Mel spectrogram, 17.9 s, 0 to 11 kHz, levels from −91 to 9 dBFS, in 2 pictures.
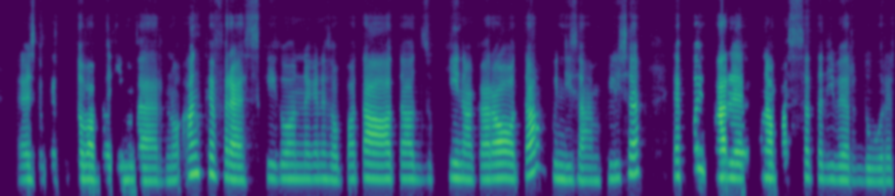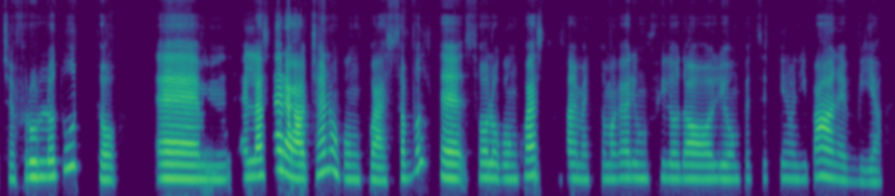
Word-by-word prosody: e 195 0 -5
soprattutto 200 +2 -9
vabbè 190 -1 -1
d'inverno, 180 0 -6
anche 265 +1 +1
freschi 200 -1 -1
con, 200 0 -5
che 200 0 -7
ne 200 0 -8
so, 185 -2 -7
patata, 200 0 +1
zucchina, 200 +1 -6
carota, 205 - +2
quindi 200 -3 -7
semplice, 205 +9 -4 0.2
e 235 0 -4
poi 350 -2 -2
fare 215 -2 +5
una 215 -1 +2
passata 210 +1 -8
di 195 - -11
verdure, 175 -2 -8
cioè 200 +4 -12
frullo 230 +2 +2
tutto, 240 - -4 0.3
ehm, 200 -1 +6
e 220 - -5
la 240 +2 +5
sera 255 -9 +8
ceno 295 +6 0
con 195 -2 -7
questo. 185 +1 -2
A - - -5
volte 215 - +1
solo 215 -1 -3
con 200 0 -6
questo, 240 +2 +1
sai, 210 0 -4
metto 195 +1 -12
magari 210 +1 -5
un 205 0 -7
filo 205 0 -9
d'olio, 200 0 -1
un 195 - -10
pezzettino 205 0 -17
di 200 - -15
pane 225 -2 +3
e 185 - -11
via. 165 -1 -14
205 Hz, 165 wpm, -22 LUFS, 195-215 Hz, 0.3 s, sera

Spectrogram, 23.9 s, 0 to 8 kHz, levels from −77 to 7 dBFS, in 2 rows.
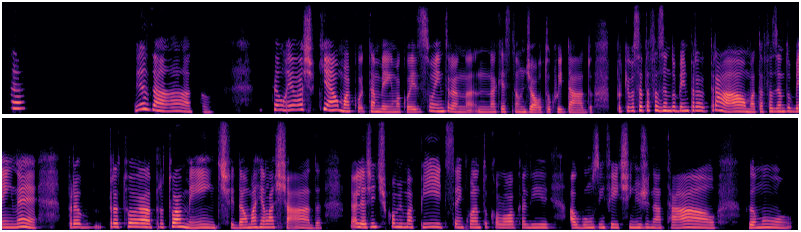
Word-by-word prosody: É. 430 0 +3 1.7
Exato. 250 - 0 0.9
Então, 330 -2 -2
eu 320 +2 -1
acho 340 -1 0
que 400 - +2
é 310 -2 +6
uma 245 -7 +2
co 230 - -6
também 200 -3 -1
uma 190 0 -5
coisa 185 -2 -3
isso 250 +5 -4
entra 230 -4 0
na 185 -1 -5
na 185 +1 -5
questão 185 -1 -5
de 185 -1 -2
autocuidado, 170 -1 -2 0.3
porque 240 +2 -6
você 260 +2 +1
está 285 +1 -3
fazendo 275 -2 +2
bem 270 +1 +1
pra 270 -2 -1
pra 310 +4 -1
alma, 210 -4 +5
está 200 +1 -5
fazendo 220 +2 -2
bem, 220 +1 0
né, 240 -5 +4 0.5
pra 245 0 +1 0.4
pra 260 -1 +3
tua 255 -1 +5
pra 240 +1 -8
tua 265 +2 +7
mente, 210 -2 0
dar 200 +1 +1
uma 215 +3 +2
relaxada. 210 -5 0 0.4
E - - -5
olha: 245 -2 +5
"A - - +5
gente 255 +1 -2
come 255 -1 -1
uma 240 -1 -1
pizza 240 0 -3
enquanto 220 +2 -3
coloca 215 -1 -4
ali 215 0 -4 0.3
alguns 205 +1 -2
enfeitinhos 215 0 -2
de 215 0 -3
Natal, 200 +1 +2 0.5
vamos 205 0 -2
220 Hz, 140 wpm, -23 LUFS, 200-255 Hz, 1.7 s, tua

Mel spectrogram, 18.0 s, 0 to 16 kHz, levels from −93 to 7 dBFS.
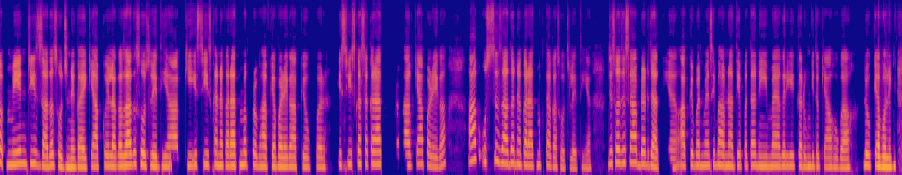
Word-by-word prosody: Main 255 +2 +3
चीज़ 255 -2 -1
ज़्यादा 220 0 +2
सोचने 195 -4 +3
का 200 +1 +1
है 190 0 +5
कि 205 +4 -7
आपको 205 +2 -3
ये 215 - +1
लगा 215 0 +3
ज़्यादा 225 +3 +6
सोच 240 -3 +2
लेती 210 -1 +1
हैं 210 - 0
आप 205 - -2
कि 220 0 -2
इस 230 - -4
चीज़ 240 -3 -2
का 240 - +2
नकारात्मक 225 +1 +2
प्रभाव 210 -3 0
क्या 210 - +1
पड़ेगा 205 0 +2
आपके 200 +1 -5
ऊपर। 195 +1 -4 0.3
इस 230 -5 -4
चीज़ 250 -2 -4
का 260 - +1
सकारात्मक 255 0 0 0.2
प्रभाव 230 -6 -2
क्या 255 0 0
पड़ेगा, 215 0 -3 0.5
आप 330 +3 +3
उससे 310 +2 -3
ज़्यादा 275 -1 +2
नकारात्मकता 230 -1 -1
का 200 -1 -3
सोच 180 -2 -10
लेती 175 +1 -8
हैं। 170 0 -9 0.3
जिस 265 +2 -2
वज़ह 280 0 +3
से 280 - -3
आप 280 -1 +2
डर 245 0 0
जाती 195 -4 -1
हैं, 185 0 -5
आपके 220 +2 -1
मन 225 0 -1
में 225 - -1
ऐसी 240 +2 -5
भावना 225 -1 +1
आती 215 +1 -3
है - - +2
पता 225 +1 -1
नहीं 210 -1 0
मैं 215 +1 0
अगर 220 +1 -1
ये 215 0 -2
करूँगी 210 -1 -1
तो 215 0 -3
क्या 200 -1 -5
होगा, 190 -1 -2 0.3
लोग 225 -1 +3
क्या 220 -2 +7
बोलेंगे? 200 0 +6
220 Hz, 220 wpm, -23 LUFS, 205-240 Hz, 0.5 s, क्या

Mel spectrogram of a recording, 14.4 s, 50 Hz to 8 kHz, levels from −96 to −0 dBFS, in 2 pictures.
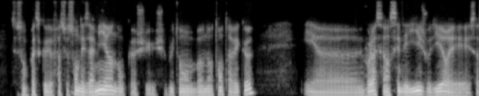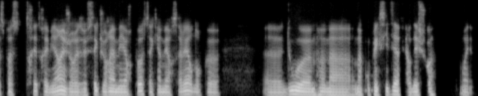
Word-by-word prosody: ce - - -14
sont 95 - -5
presque 100 +1 -3
enfin 85 -3 -2
ce - - -7
sont 115 - +2
des 90 -2 +2
amis, 120 +7 +6
hein 120 - +5
donc 95 -5 -2
je - - -8
suis - - -8
je - - -10
suis - - -16
plutôt 95 0 -4
en 90 -1 +1
bonne 90 +1 -1
entente 95 +2 -2
avec 90 +3 -2
eux. 135 +5 +3 0.8
Et 90 0 -4
heu, 85 -1 -3
voilà 100 +4 +4
c'est 95 -4 -3
un 95 - +2
CDI 95 +3 +3
je 100 - -6
veux 90 - -2
dire 95 +2 +3
et 85 0 -2
ça 80 - -8
se 80 - -11
passe 95 -3 -5
très, 105 - -4
très 95 -2 -3
bien 95 +6 +4
et 115 - +7
j'aurais 90 -1 0
je 90 +1 -3
sais 105 - 0
que 100 - -10
j'aurais 95 0 +3
un - - +4
meilleur 90 -2 +1
poste 105 -2 -1
avec 90 - -6
un 90 - +1
meilleur 85 -1 -1
salaire 105 +3 +1
donc, 90 -2 -7
heu 85 -2 -3 0.7
heu, 85 -1 -3
d'où, 105 +3 +5
heu, 95 -1 +5
m 90 +2 +1 0.4
ma 90 0 +1
complexité 100 +1 0
à 105 - +5
faire 90 - -3
des 95 0 +3
choix. 95 +1 -4 0.4
Ouais. - - -5
90 Hz, 260 wpm, -23 LUFS, 85-100 Hz, 0.8 s, et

